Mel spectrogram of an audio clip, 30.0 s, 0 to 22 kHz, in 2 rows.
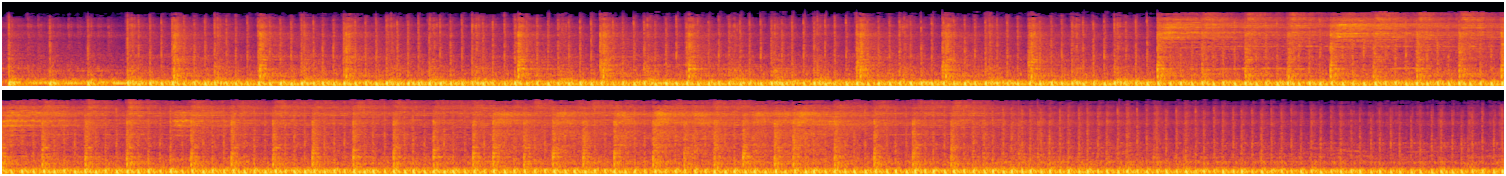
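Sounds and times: bass drum pulse: 0.0s - 30.0s
cymbals washing: 11.6s - 26.4s.

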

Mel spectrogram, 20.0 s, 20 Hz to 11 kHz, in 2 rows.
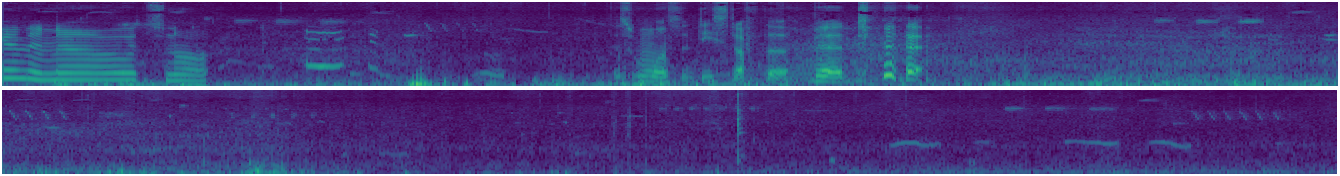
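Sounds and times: small birds chirping: 0.3s - 5.6s, 8.3s - 20.0s
puppies scuffling on grass: 13.9s - 17.8s.

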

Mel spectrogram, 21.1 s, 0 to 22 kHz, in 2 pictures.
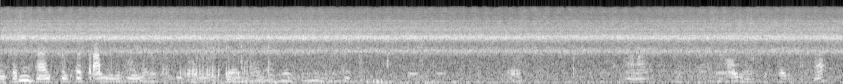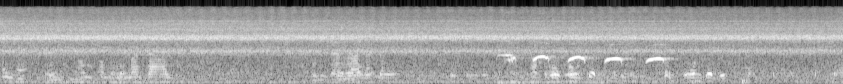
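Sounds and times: shrill insect chorus: 0.0s - 21.0s.

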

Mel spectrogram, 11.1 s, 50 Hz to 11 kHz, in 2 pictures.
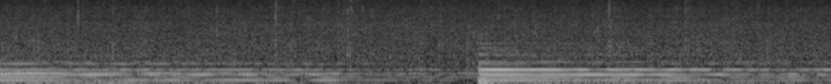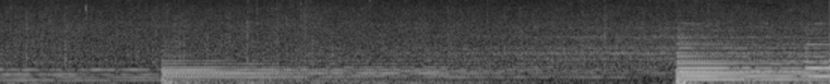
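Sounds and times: slow piano chords: 0.0s - 11.0s
steady rain hiss: 0.0s - 11.0s.

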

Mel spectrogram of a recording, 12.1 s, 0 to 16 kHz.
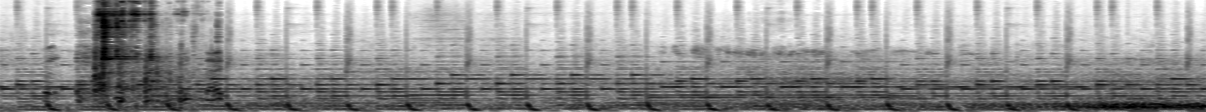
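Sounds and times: chains jangling: 0.8s - 2.2s.

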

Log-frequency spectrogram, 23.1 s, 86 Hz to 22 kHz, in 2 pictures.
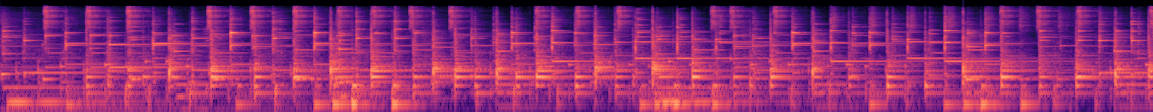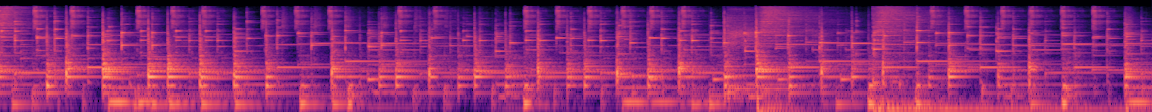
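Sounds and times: low beats: 19.1s - 23.0s.

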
